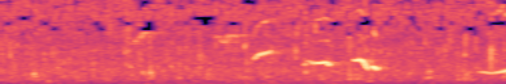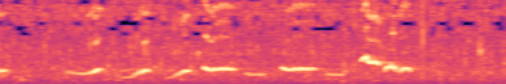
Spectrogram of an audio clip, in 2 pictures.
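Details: Soft high notes build into a white-rumped shama's phrase of clear looping, up-slurred and down-slurred whistles in the second half, set against steady hiss; offered as therapy for a stressed bird that stopped singing.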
